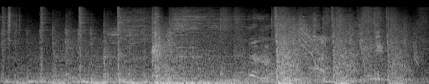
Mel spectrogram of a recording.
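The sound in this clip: Rapid gunfire in an action film scene, with many sharp, loud bursts firing in quick succession through a dense, continuous mix that stays loud for the whole stretch.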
